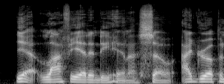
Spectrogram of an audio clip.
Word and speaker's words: Lafayette: So I've always had the pronunciation thing with my hometown. So not Versailles, Versailles, Lafayette. Yeah. – That's right. Yeah. Well, I was in Louisiana and it was Lafayette.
